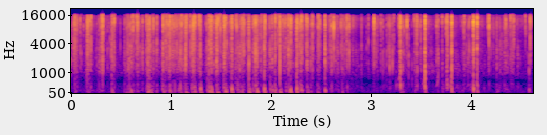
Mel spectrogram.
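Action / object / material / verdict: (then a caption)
scrape / sticky notes pad in a plastic sleeve / plastic film / none. Fingertips and nails scratch and handle the clear plastic sleeve around a small, flat, butterfly-shaped paper sticky notes pad on a card backing. The result is a dense, irregular run of quick crinkles and taps with a bright, hissy top and soft low thumps, each dying away almost instantly.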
